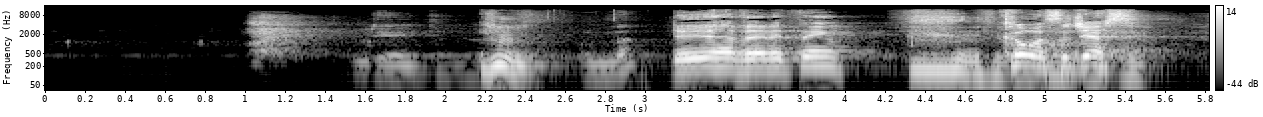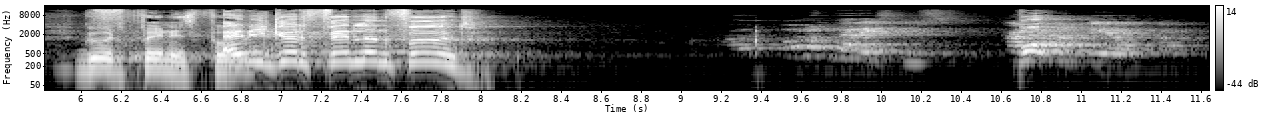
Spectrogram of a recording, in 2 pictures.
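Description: Young men speak with animation into a microphone.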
